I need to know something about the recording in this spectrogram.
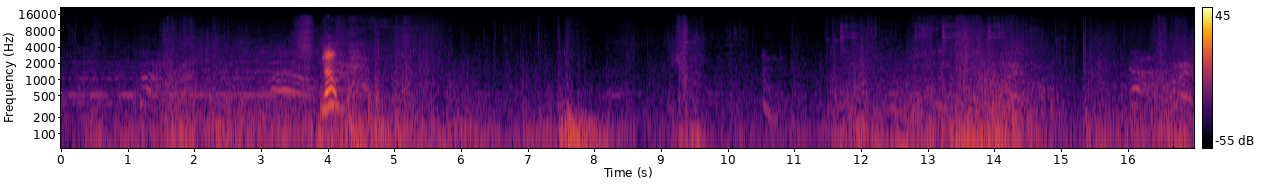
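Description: Punches and blows land in a fight.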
